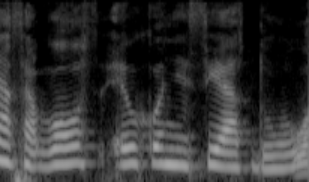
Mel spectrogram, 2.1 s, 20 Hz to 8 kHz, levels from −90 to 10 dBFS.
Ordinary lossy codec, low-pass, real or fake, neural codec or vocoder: none; none; fake; codec, 16 kHz, 2 kbps, FreqCodec, larger model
